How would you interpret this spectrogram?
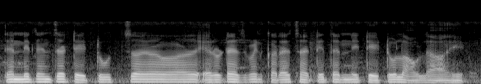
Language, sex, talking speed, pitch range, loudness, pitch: Marathi, male, 125 wpm, 105-115 Hz, -15 LUFS, 115 Hz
